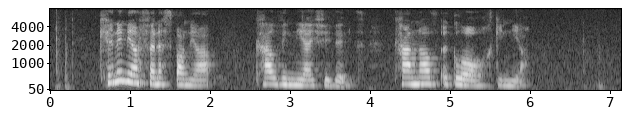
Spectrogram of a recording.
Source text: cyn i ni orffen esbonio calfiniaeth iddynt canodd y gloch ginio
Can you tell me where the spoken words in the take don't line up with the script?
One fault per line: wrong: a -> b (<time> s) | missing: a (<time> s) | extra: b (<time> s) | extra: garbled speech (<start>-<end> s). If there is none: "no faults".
no faults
